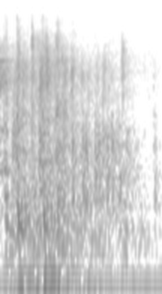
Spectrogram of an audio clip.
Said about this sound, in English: So we're going to go through this lesson, but every time you hear the word run or ran or running, you're going to stomp your feet. Go ahead, practice.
